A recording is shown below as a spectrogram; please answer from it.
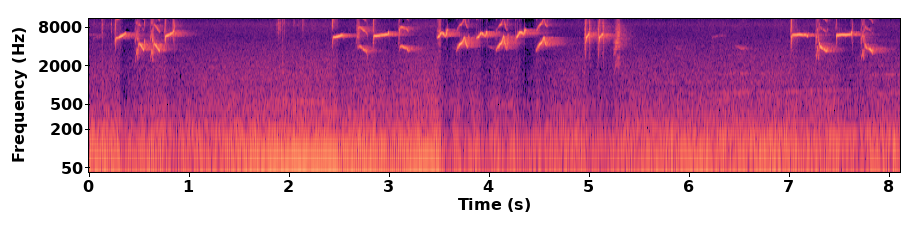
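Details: Cinereous tit singing fully with sharp shooting notes: rapid runs of high, piercing two-part whistles, each dropping to a lower tone, repeated densely in phrases of several notes with brief pauses between.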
